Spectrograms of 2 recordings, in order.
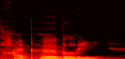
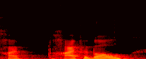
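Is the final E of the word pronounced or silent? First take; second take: pronounced; silent. First: The final E is pronounced. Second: The final E is silent. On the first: The speaker calls it right. "You pronounce that E at the end, not a silent E" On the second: The speaker calls it wrong. "We think it's hyperbole"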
